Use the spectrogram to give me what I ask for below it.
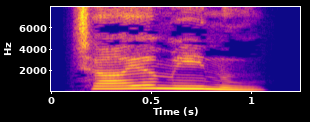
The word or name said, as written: ಚಾಯಮೀನು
